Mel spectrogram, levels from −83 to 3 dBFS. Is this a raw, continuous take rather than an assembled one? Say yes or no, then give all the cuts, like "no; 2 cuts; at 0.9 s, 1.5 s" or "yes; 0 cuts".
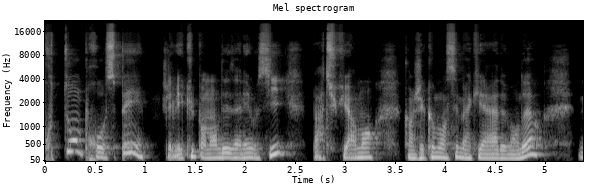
no; 1 cut; at 1.1 s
